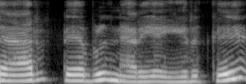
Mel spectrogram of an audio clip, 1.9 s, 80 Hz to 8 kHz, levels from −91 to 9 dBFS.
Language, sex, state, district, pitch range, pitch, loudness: Tamil, female, Tamil Nadu, Nilgiris, 180-225 Hz, 205 Hz, -17 LUFS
